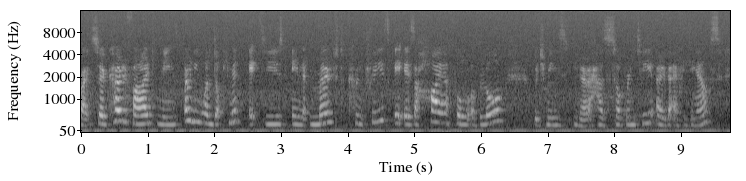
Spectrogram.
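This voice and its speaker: A woman speaks with an English accent. The room has audible echo and noticeable background noise. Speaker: student. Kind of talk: revision tutorial. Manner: fast. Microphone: poor audio.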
